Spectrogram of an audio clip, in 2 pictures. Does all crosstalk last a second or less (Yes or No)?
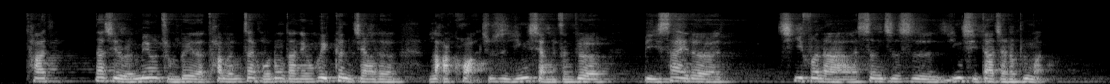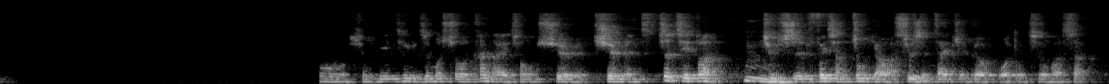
Yes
